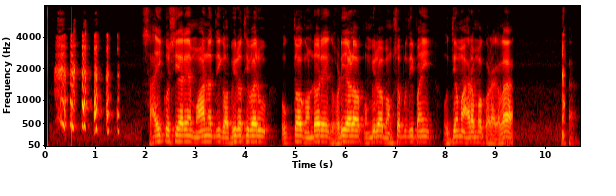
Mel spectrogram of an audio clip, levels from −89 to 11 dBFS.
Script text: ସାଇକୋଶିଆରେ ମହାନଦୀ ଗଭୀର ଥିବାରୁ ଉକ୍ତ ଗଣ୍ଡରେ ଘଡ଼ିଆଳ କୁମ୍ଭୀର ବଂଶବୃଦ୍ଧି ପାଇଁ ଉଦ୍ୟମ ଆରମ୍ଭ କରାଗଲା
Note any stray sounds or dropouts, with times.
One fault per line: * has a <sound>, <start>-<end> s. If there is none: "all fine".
* has a laugh, 0.2-1.5 s
* has a laugh, 10.3-10.4 s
